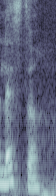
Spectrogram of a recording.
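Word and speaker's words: Leicester: Le how you pronounce it? Leers. Oh, just Lessers. Yeah, Lester. Lester University.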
